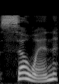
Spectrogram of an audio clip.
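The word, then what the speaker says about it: Samhain: The crisp autumn air thickening with anticipation, mirroring the ancient Celtic festival of Somhain, pronounced sewen, which marks the end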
